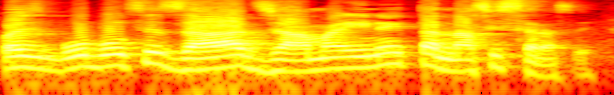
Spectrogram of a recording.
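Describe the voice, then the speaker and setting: A high-voiced man runs a live online exam-prep class. He quizzes his students, repeats each question and presses them to answer fast. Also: a little mellow. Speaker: teacher.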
